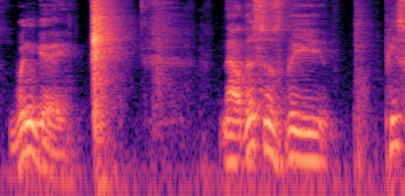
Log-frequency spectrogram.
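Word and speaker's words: wenge: I would have pronounced it Winge if I hadn't learned from somebody else that it's pronounced Wingay.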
